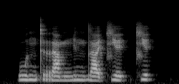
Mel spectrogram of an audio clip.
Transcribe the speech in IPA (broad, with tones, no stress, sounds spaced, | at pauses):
w ɯ˦˥ ŋ t r a˧ m ŋ i˦˥ n d aː˨˩ t͡ɕ eː˨˩ k̚ t͡ɕ e˦˥ k̚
